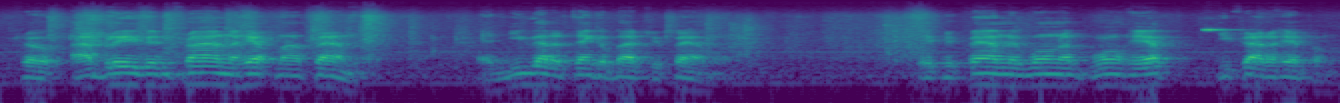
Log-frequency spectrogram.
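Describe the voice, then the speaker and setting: A man at a moderate pace, with big swings in loudness and long, frequent pauses, amid noticeable background noise and audible room echo. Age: 80s+. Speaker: retiree sharing life advice. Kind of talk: monologue.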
